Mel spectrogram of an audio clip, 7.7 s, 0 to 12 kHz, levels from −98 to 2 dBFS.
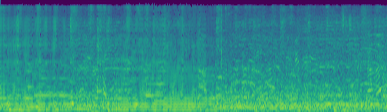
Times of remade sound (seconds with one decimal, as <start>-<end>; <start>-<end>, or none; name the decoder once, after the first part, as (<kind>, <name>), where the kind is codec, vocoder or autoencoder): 0.0-1.4 (vocoder, BigVGAN v2); 2.4-4.3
